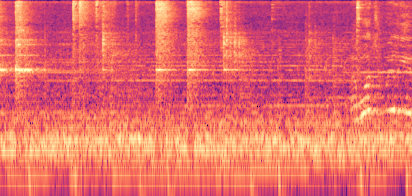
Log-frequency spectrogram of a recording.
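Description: A farrier hammers a horseshoe around the anvil horn, working flow into the inside of the toe; sharp metallic strikes ring out every half second or so over a steady background hum, with some speech.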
